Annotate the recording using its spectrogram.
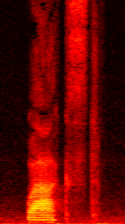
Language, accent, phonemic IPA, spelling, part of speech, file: English, US, /ˈwækst/, waxed, verb / adjective, En-us-waxed.ogg
- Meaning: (verb) simple past and past participle of wax; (adjective) Of an object, coated or treated with wax in order to make it shiny or waterproof, or to protect it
